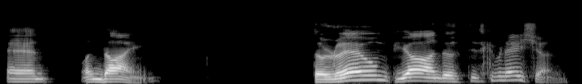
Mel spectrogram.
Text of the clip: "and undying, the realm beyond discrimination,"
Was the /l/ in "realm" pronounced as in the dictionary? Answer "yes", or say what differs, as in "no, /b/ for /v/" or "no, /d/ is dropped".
no, /l/ is dropped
